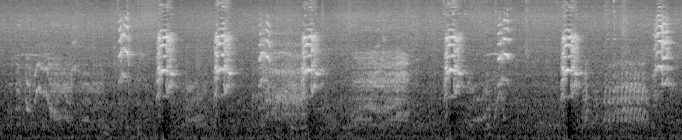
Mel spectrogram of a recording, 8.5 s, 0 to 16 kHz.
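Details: Tiki, a 34-year-old male greater sulphur-crested cockatoo in a sanctuary aviary, gives short, harsh squawks about once a second while enjoying a shower, over steady hiss of spraying water.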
